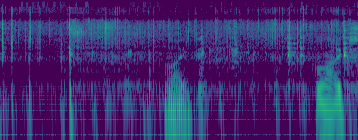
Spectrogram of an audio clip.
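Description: Food frying in a Muurikka pan, a soft continuous sizzle with clicks and scraping as it is flipped, plus a couple of short rising tonal squeaks, quiet and close.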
